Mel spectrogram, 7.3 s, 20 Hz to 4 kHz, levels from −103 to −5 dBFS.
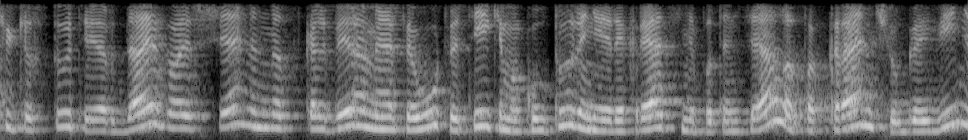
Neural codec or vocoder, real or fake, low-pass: codec, 16 kHz in and 24 kHz out, 2.2 kbps, FireRedTTS-2 codec; fake; 3.6 kHz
